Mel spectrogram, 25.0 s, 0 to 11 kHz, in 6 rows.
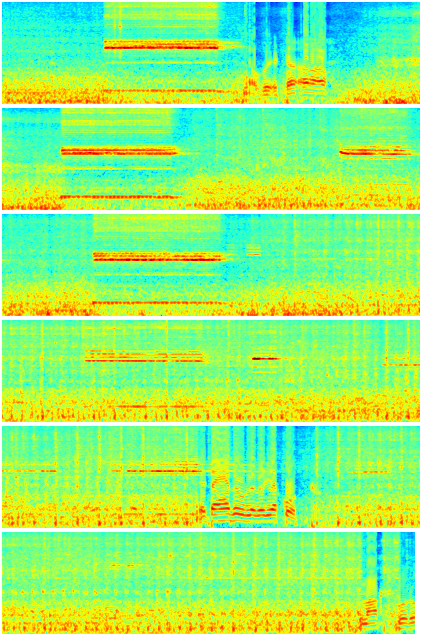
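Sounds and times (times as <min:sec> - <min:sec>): vehicle horns honking: 0:01.0 - 0:02.4, 0:04.7 - 0:06.1, 0:07.5 - 0:08.5, 0:09.2 - 0:11.0, 0:13.3 - 0:15.5, 0:16.3 - 0:19.2, 0:20.2 - 0:20.7, 0:21.9 - 0:23.0
wind rumble on microphone: 0:06.0 - 0:09.3
motorcycle engine running: 0:06.5 - 0:25.0.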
